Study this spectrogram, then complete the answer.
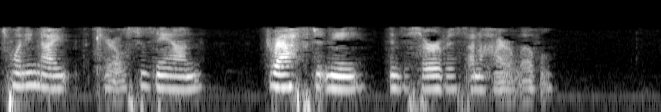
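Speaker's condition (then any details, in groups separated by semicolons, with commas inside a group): Cleft palate; congenital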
